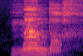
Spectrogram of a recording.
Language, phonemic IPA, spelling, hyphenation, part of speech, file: Dutch, /ˈmaːn.dɑx/, maandag, maan‧dag, noun / adverb, Nl-maandag.ogg
- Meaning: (noun) Monday; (adverb) on Monday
